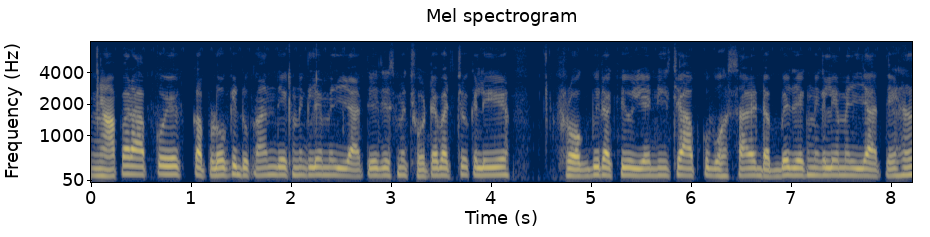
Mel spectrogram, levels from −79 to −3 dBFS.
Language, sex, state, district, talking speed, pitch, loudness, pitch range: Hindi, male, Bihar, Darbhanga, 240 wpm, 155 Hz, -26 LUFS, 150-160 Hz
